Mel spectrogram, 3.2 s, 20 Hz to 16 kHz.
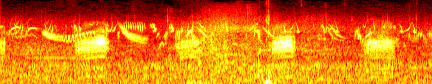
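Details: A pair of mallards hidden among grass out of the water in Palestine on a freezing early morning around -2°C with strong wind give four short, nasal, raspy quacks at uneven intervals over about three seconds, with a brief thump partway through.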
